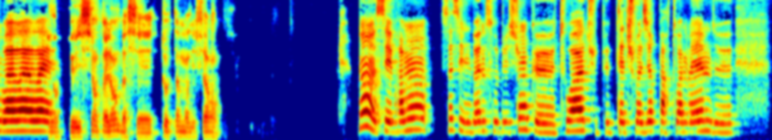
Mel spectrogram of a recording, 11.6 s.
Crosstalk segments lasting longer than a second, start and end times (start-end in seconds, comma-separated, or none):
none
